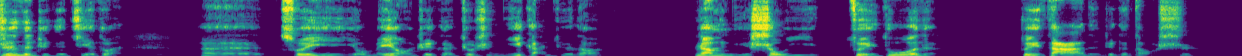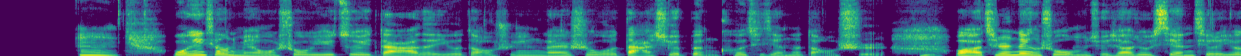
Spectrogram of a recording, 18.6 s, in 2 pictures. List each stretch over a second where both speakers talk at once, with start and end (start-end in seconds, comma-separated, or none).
none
